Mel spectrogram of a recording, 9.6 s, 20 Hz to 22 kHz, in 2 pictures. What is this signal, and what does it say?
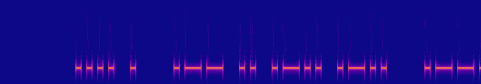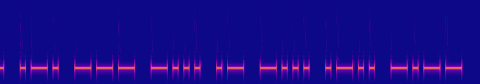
Morse code, heard as a keyed tone, about 22 wpm, 700 Hz. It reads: HE WILL PROBABLY
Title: Sentences from Top 1000 Words - Review Part 4 - 22wpm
